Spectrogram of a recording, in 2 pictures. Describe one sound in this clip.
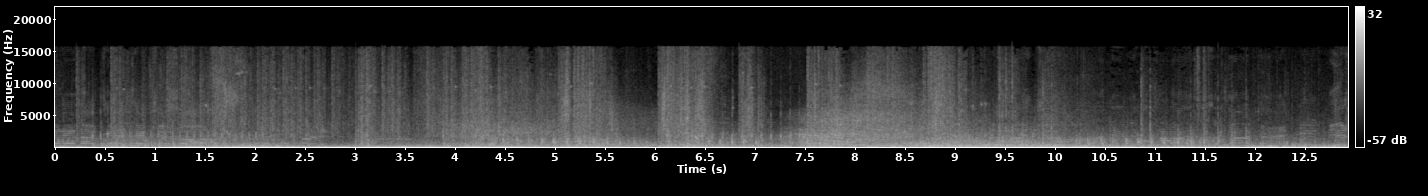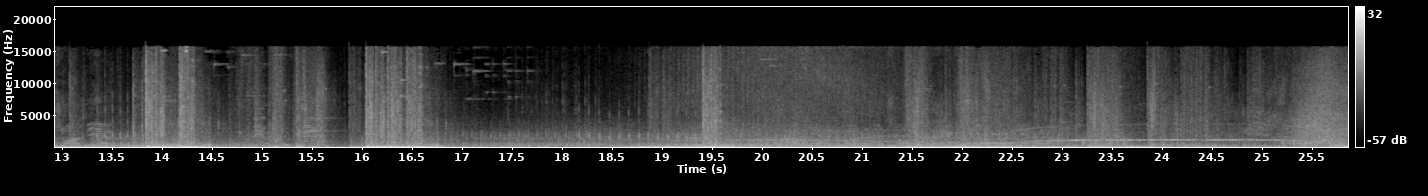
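Gunfire crackles and pops at a distance.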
